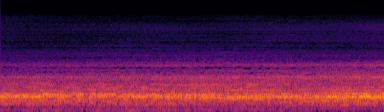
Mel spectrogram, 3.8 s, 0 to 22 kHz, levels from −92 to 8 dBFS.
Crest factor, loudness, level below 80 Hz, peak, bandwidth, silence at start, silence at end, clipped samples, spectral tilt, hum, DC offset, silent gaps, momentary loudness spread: 14 dB; -25 LUFS; -54 dBFS; -10 dBFS; 10.5 kHz; 0 s; 0 s; under 0.1%; -7 dB/octave; none; under 0.1%; none; 4 LU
